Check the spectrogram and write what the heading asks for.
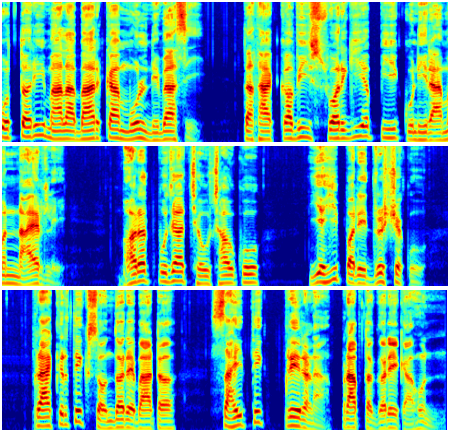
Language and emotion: Nepali, neutral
